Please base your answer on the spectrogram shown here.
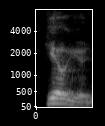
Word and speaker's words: Gilliard: Gilliard, yes, sir. Gilliard. All right. I've heard it pronounced different ways on different podcasts, so I just wanted to be sure.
